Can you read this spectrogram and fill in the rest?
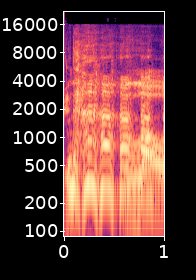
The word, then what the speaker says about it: Louisville: Louisville. – I was waiting. – Louisville. – I was waiting. – Louisville. – Louisville. – Louisville. So I'm sorry, buddy. You deserve better than that. Jen. – Louisville is kind of a Neapolitan city these days.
